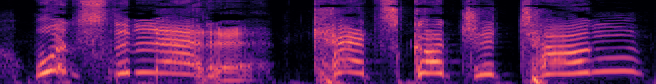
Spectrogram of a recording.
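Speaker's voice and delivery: high falsetto teasing teacher; Mother Goose. Acted. Teacher prods reluctant pupil, high teasing goose. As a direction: prod the shy pupil in a high voice. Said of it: "And the teacher's like".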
